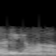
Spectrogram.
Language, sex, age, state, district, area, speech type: Tamil, female, 30-45, Tamil Nadu, Ariyalur, rural, conversation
